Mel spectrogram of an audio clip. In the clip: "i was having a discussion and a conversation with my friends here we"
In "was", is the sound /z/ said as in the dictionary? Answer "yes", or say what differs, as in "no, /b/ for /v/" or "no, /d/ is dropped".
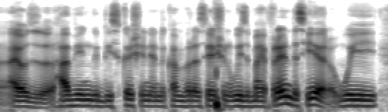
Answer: yes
